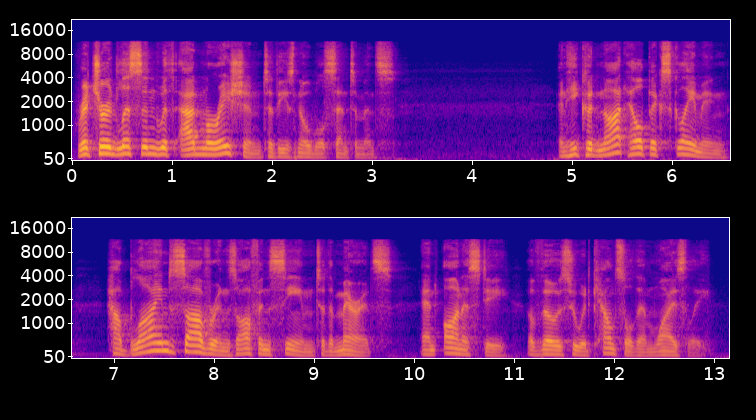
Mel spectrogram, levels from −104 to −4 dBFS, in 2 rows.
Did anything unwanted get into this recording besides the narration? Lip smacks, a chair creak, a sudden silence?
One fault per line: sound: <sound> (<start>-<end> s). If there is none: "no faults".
no faults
